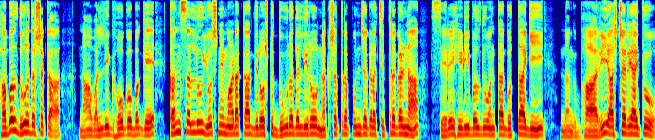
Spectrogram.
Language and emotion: Kannada, surprised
